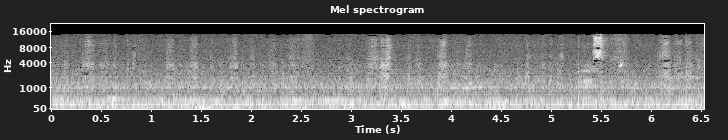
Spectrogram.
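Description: Quiet room noise with faint, short scratchy rustles, a little louder about five and a half seconds in.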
